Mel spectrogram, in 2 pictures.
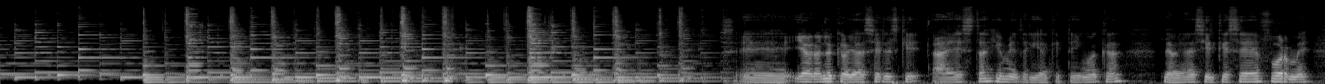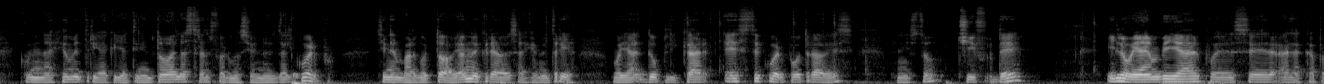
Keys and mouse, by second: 0.0-1.6 typing, 0.0 middle click, 0.2 click, 0.3 right click, 0.7 click, 1.7 right click, 1.8 middle click, 2.1 right click, 2.8-6.7 typing, 4.1 click, 4.1 right click, 4.2 middle click, 4.4 right click, 4.8 click, 4.8 right click, 5.2 click, 5.4 right click, 6.0 middle click, 6.8 middle click, 7.1 Tab, 7.2-11.9 middle drag, 8.7 Tab, 18.8-20.6 drag, 19.9-22.2 right drag, 22.2-23.7 middle drag, 23.7 shift+d, 25.6 m.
